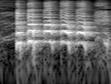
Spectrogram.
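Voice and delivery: loud, high real laugh; high-pitched cackling laugh; burst of laughter. Real, not acted. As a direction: crack up loudly at yourself. Cracks up at own jargon.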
